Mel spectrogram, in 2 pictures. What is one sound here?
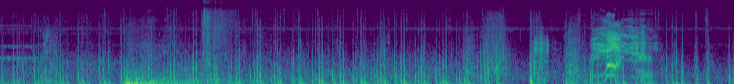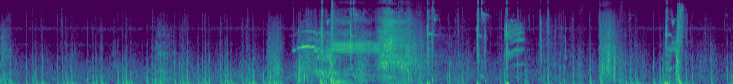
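A horse gallops with rapid hoofbeats on grass.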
